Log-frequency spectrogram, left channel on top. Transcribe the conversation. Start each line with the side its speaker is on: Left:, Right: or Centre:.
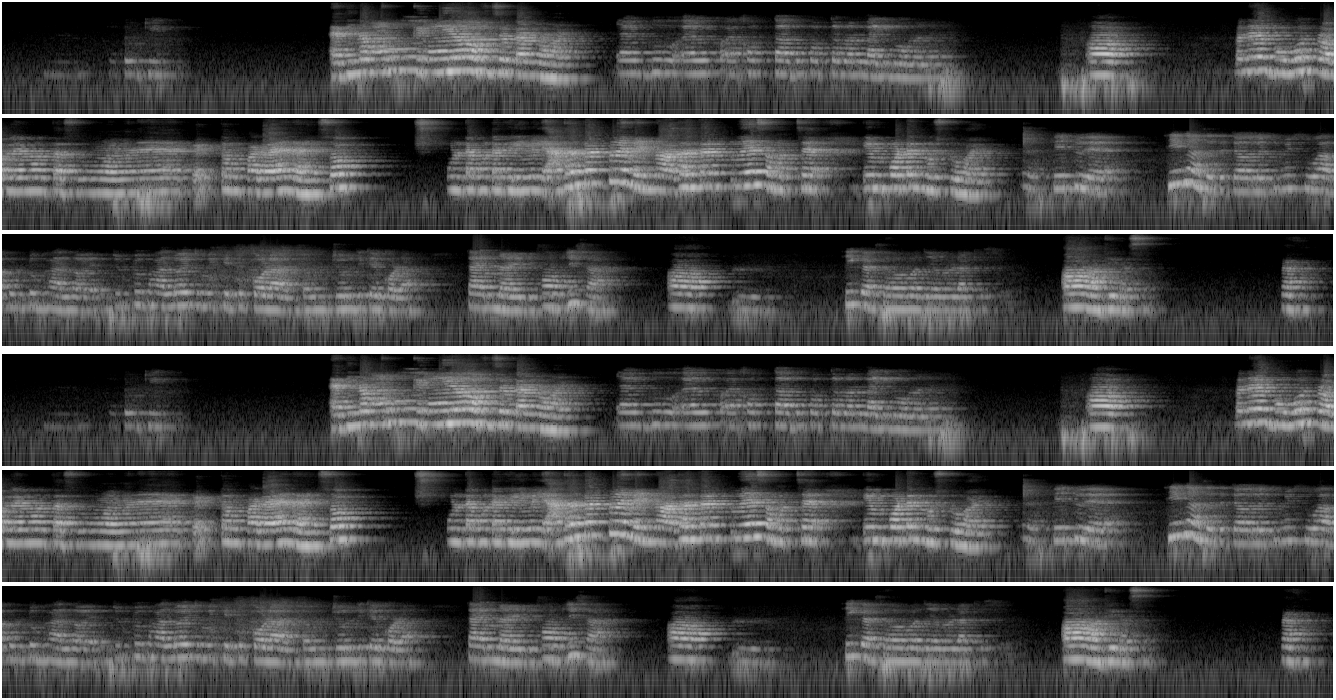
Left: উম, সেইটোও ঠিক।
Right: এদিনততো
Left: আৰু
Right: কেতিয়াও
Left: ধৰা না
Right: অফিচৰ কাম নহয়।
Left: এক দু, এক এসপ্তাহ, দুসপ্তাহ মান লাগিব মানে। <inaudible>
Right: অ মানে বহুত প্ৰব্লেমত আছোঁ মই মানে একদম পাৰাই নাই, চব উল্টা পুল্টা খেলি মেলি। আধাৰ কাৰ্ডটোৱে মেইন ন' আধাৰ কাৰ্ডটোৱে চবতছে ইম্পৰ্টেণ্ট বস্তু হয়।
Left: অ' সেইটোৱে। ঠিক আছে তেতিয়া হ'লে, তুমি চোৱা কোনটো ভাল হয়, যোনটো ভাল হয় তুমি সেইটো কৰা একদম। জলদিকে কৰা টাইম নাই। বেছি
Right: অ
Left: বুজিছা,
Right: অ
Left: উম। ঠিক আছে হ'ব দিয়া মই ৰাখিছোঁ।
Right: অ' ঠিক আছে, ৰাখা।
